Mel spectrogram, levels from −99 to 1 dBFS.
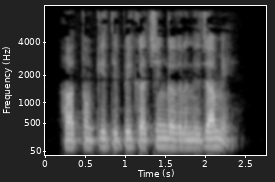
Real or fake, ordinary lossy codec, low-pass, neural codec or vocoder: real; MP3, 32 kbps; 7.2 kHz; none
